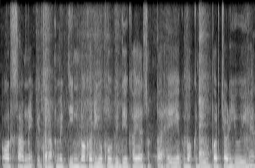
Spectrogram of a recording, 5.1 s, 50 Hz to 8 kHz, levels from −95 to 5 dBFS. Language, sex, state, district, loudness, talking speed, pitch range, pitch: Hindi, male, Bihar, Supaul, -17 LUFS, 225 wpm, 175-185 Hz, 180 Hz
